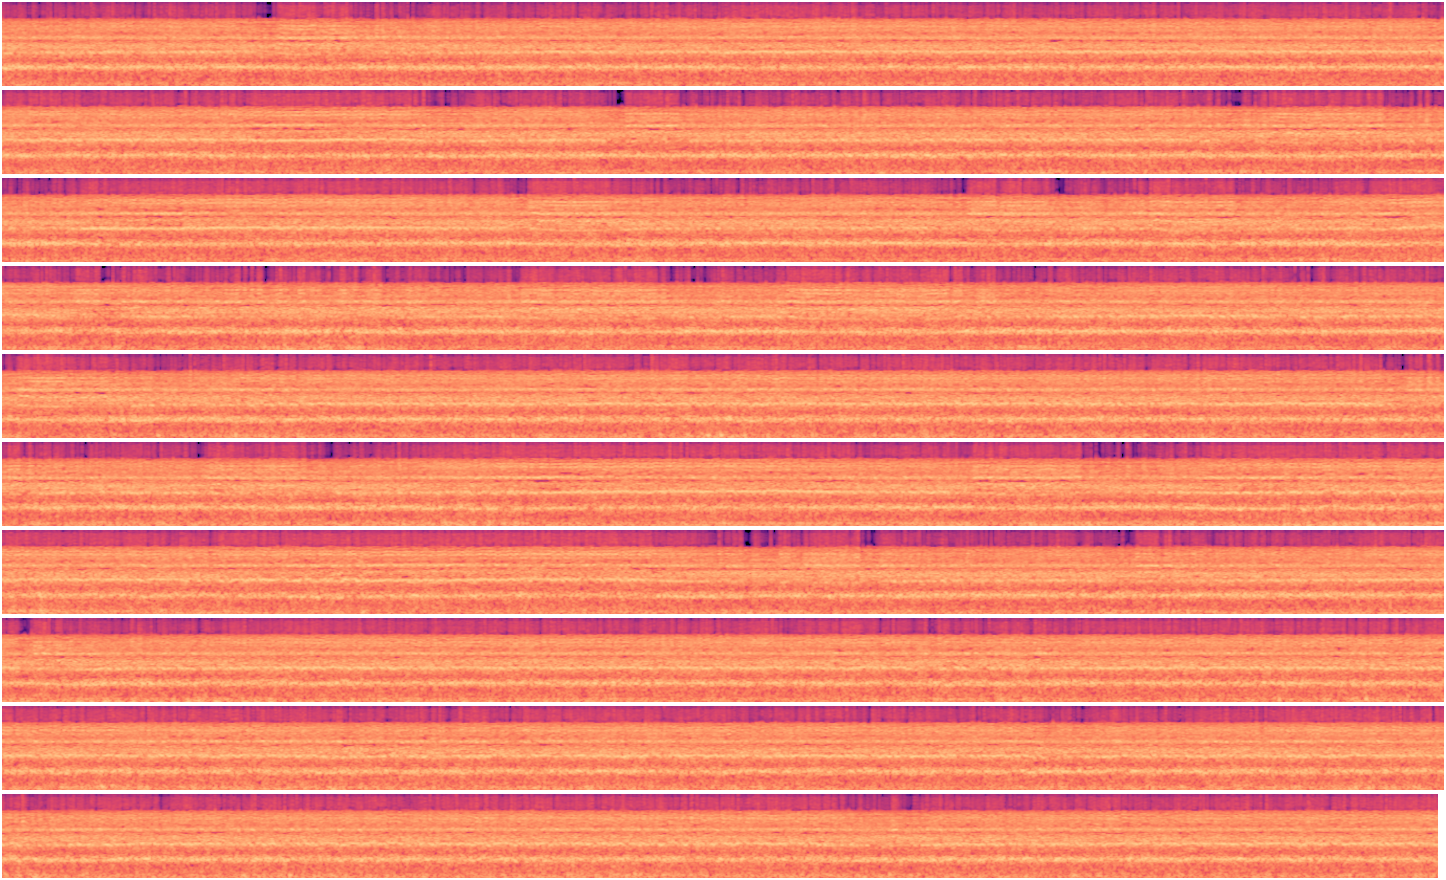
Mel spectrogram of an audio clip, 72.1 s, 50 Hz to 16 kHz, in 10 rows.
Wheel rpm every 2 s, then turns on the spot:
230, 230, 230, 230, 230, 230, 230, 220, 230, 230, 230, 220, 220, 230, 230, 230, 230, 230, 220, 220, 230, 230, 220, 220, 230, 230, 230, 230, 230, 230, 230, 230, 230, 230, 230, 230.
none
